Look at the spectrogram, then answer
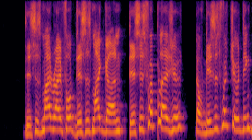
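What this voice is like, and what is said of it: Put-on silly accent. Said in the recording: “your stupid fucking accents”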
